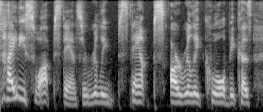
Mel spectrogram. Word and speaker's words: Heidi Swap: These Heidi Swamp, not swamp. These Heidi Swap stamps are really cool because the rings are actually magnetic and you could attach them to the stamp.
